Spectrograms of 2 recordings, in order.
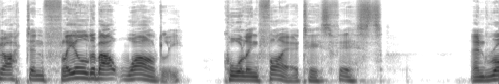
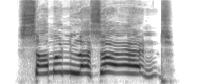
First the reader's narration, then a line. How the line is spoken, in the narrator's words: Elwood shrieked, his shrill cry cutting through the clacking din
